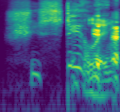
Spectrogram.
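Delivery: put-on very high, secretive old woman whisper. Retelling how a character whispers to Tony about the caretaker: imitating a whisper. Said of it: "when she whispers to Tony".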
